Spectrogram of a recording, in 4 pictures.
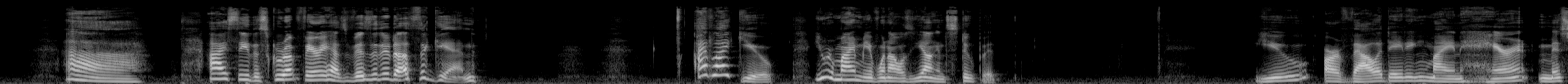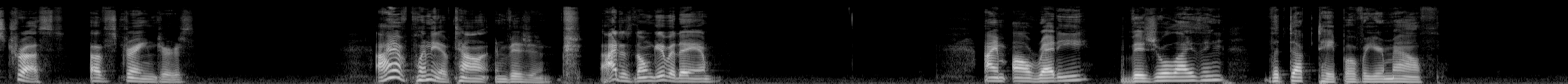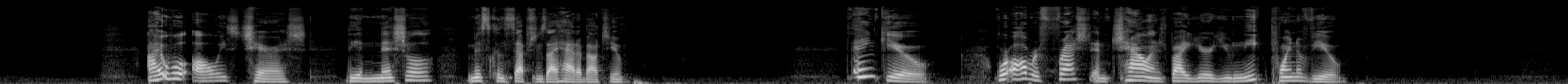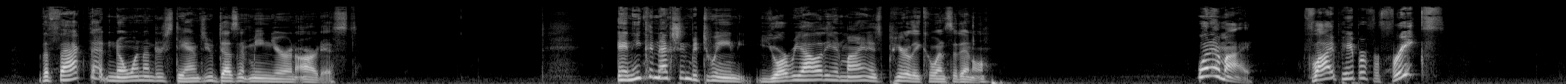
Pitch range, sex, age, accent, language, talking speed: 130-195 Hz, female, 40-59, American, English, 100 wpm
